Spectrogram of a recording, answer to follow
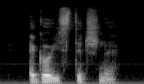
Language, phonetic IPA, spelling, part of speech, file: Polish, [ˌɛɡɔʲiˈstɨt͡ʃnɨ], egoistyczny, adjective, Pl-egoistyczny.ogg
